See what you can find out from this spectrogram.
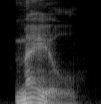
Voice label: male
